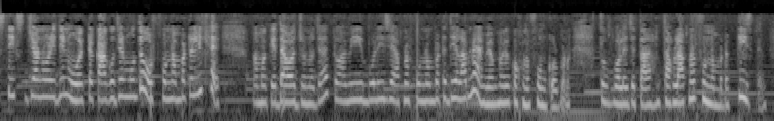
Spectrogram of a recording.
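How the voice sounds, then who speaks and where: A woman with a Bangladeshi accent speaks in a high voice, sharing a personal story as a guest. She goes haltingly and circles back over her phrases. Music plays behind her. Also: darkish tone. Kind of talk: personal storytelling in conversational talk.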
